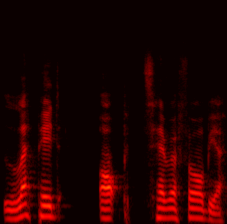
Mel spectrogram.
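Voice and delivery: lepidopterophobia said slowly, syllable by syllable; slow careful pronunciation. Real, not acted. Reading out hard word slowly.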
